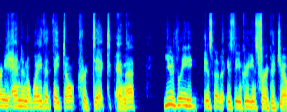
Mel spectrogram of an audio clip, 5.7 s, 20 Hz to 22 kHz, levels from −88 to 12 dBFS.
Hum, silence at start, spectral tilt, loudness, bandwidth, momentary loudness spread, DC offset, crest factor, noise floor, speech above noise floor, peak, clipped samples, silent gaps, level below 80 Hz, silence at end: none; 0 s; -6 dB/octave; -19 LUFS; 14.5 kHz; 6 LU; under 0.1%; 12 dB; -71 dBFS; 53 dB; -6 dBFS; under 0.1%; none; -62 dBFS; 0 s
